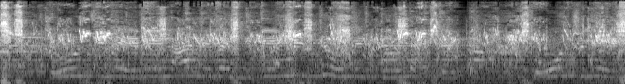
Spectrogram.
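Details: Happy budgerigar chirping: continuous high, bright twittering and short squeaky notes over a melodic song with singing playing underneath throughout.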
